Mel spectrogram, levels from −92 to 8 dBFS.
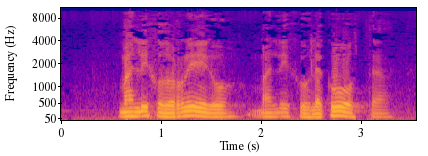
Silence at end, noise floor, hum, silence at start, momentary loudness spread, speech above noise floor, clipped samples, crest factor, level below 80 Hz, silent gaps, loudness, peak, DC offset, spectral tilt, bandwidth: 0.25 s; -40 dBFS; none; 0.55 s; 13 LU; 28 dB; 0.2%; 14 dB; -40 dBFS; none; -13 LUFS; 0 dBFS; under 0.1%; -8.5 dB/octave; 10 kHz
